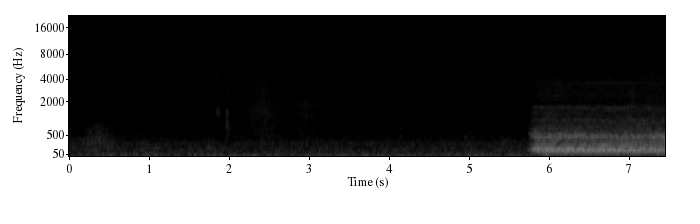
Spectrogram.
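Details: A blue whale in Skjálfandi Bay, Iceland, exhales air, picked up by an acoustic tag on its body, bursting in as a loud, rushing roar.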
